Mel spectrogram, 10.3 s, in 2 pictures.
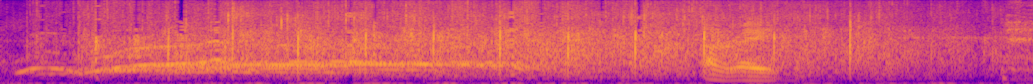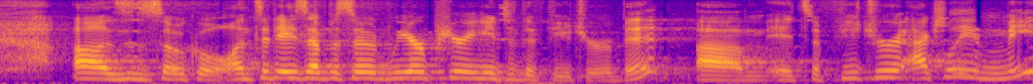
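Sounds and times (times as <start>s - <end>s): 
live audience applause: 0.0s - 5.3s
speech: 5.5s - 10.3s.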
